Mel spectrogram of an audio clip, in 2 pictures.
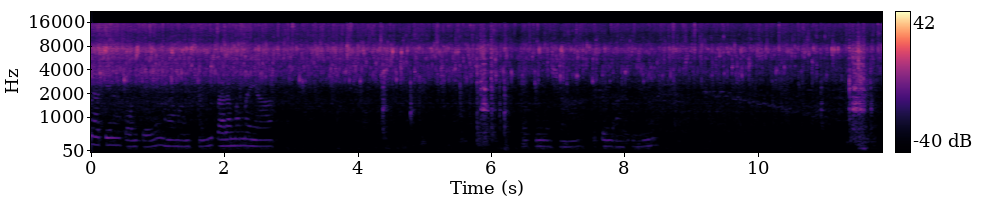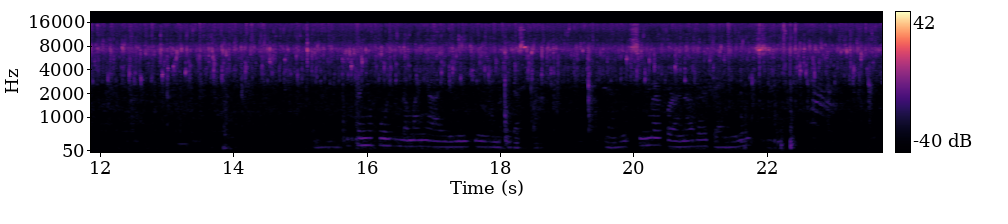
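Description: Food sizzles steadily in hot oil.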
